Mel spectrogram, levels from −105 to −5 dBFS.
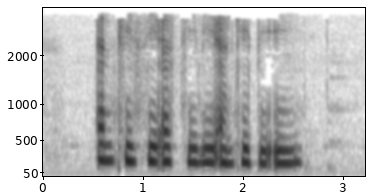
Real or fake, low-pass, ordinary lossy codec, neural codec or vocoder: real; 3.6 kHz; MP3, 24 kbps; none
